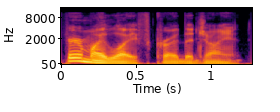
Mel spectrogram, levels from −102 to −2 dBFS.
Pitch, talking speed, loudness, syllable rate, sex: 105 Hz, 280 wpm, -17 LUFS, 5.7 syllables/s, male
